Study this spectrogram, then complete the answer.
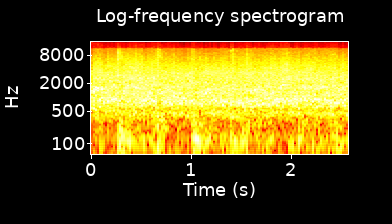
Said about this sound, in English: Listen to that angry mob.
